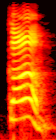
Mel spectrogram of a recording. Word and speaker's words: calm: काम, CALM, लेकिन पढ़ते हैं इसको काम। L जो है साइलेंट रहता है, मतलब होता है शांत।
